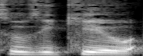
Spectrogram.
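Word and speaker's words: SuzieQ: So, the way you pronounce it is Suzy Q.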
